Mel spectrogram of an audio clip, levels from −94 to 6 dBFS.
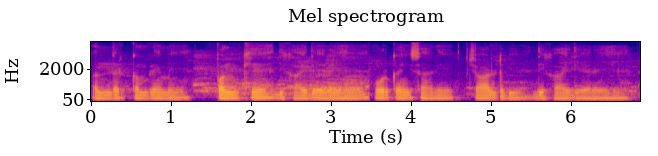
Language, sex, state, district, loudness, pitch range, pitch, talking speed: Hindi, male, Uttar Pradesh, Saharanpur, -22 LUFS, 105-110 Hz, 110 Hz, 150 wpm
